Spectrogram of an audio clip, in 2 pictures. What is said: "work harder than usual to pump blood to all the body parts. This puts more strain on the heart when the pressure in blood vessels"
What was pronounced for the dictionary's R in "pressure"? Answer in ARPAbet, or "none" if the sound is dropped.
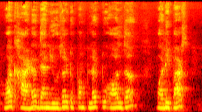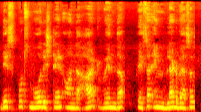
none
